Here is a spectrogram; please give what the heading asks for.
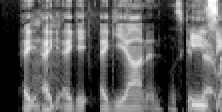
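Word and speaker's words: Egeanin: character's name I could not say last episode, Egianen. Egianen. Let's get that right. Easy name to pronounce. Easy name. Yeah. Egianen.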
